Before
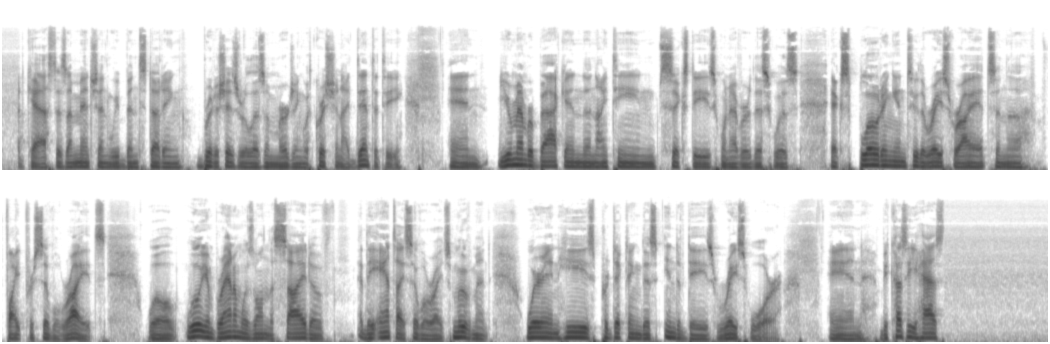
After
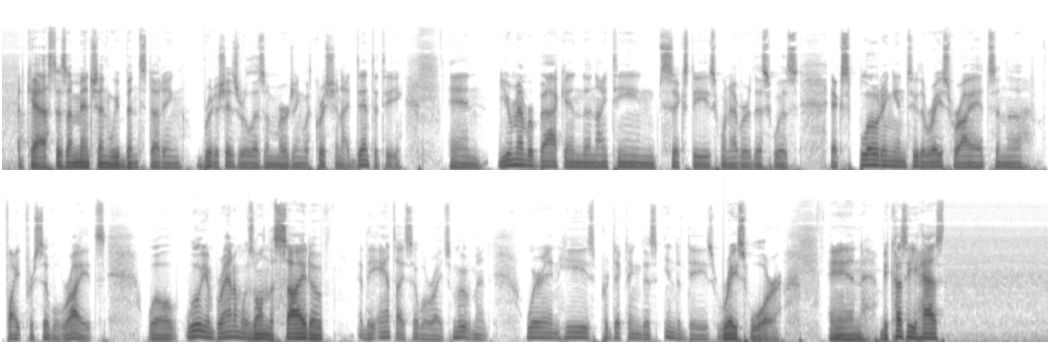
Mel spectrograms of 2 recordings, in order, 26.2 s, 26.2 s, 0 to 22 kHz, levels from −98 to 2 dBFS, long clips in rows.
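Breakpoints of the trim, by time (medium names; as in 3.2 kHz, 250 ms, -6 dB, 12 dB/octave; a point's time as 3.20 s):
-4.5 dB
from 1.61 s -11 dB
from 16.16 s -3.5 dB
from 17.07 s -16 dB
from 22.09 s -5 dB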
